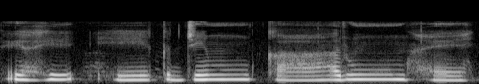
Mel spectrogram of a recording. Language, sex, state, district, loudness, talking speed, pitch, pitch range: Hindi, female, Uttar Pradesh, Saharanpur, -15 LUFS, 75 wpm, 220 Hz, 205-230 Hz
